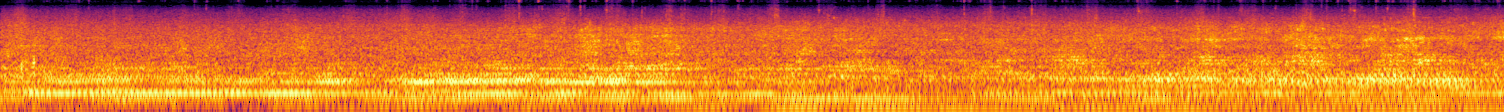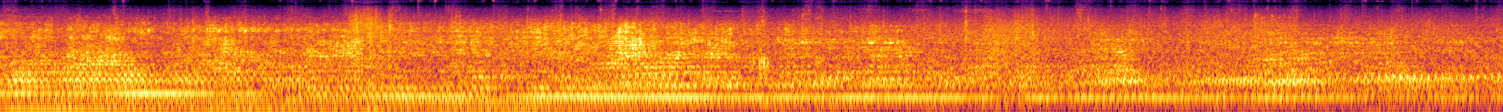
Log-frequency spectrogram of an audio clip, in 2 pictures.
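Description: A steady low engine drone made of several held tones that shift slightly in pitch.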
